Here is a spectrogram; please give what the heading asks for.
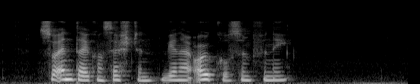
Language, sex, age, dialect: Faroese, female, 15-35, Suðurstreymoy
